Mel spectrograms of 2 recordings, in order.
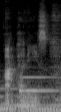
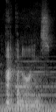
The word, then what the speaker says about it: Apennines: the Italian peninsula Harvey Apennines believe that I pronounce it not a pennies Apennines question 11 Mozart was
